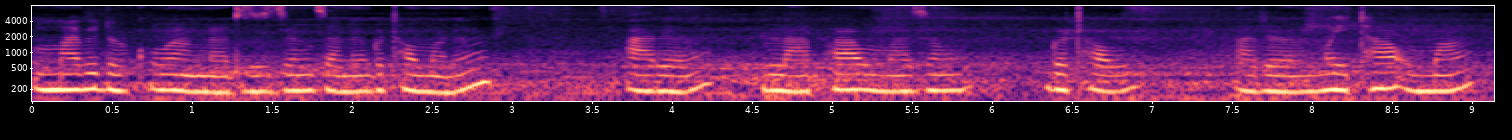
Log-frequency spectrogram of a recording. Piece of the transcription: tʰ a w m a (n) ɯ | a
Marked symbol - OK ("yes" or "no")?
yes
